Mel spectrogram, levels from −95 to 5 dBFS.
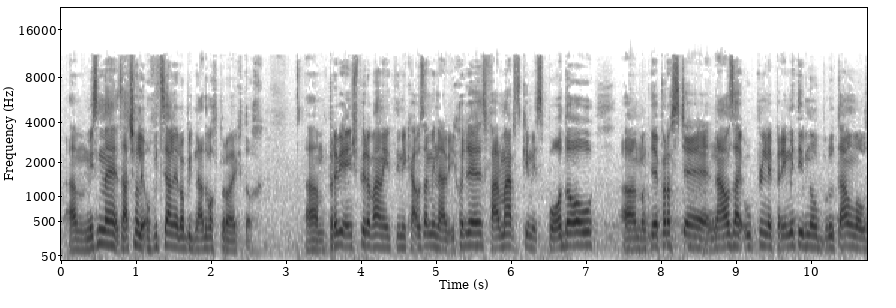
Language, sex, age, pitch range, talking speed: Slovak, male, 20-39, 135-160 Hz, 140 wpm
